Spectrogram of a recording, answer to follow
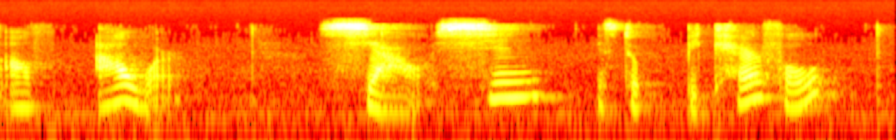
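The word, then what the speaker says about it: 小: And opposite is xiao. Xiao. And the X in Pinyin is x so x i a o xiao. The third tone is really low.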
